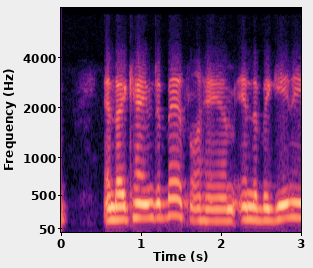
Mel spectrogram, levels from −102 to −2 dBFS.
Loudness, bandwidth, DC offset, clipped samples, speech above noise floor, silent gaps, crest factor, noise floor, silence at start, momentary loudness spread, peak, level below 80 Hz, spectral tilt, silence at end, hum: -19 LUFS; 4.2 kHz; under 0.1%; under 0.1%; 36 dB; none; 14 dB; -54 dBFS; 0 s; 8 LU; -4 dBFS; -68 dBFS; -10 dB/octave; 0 s; none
